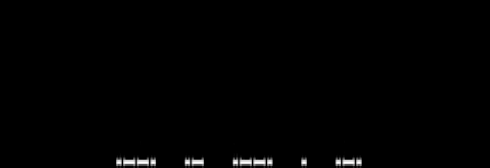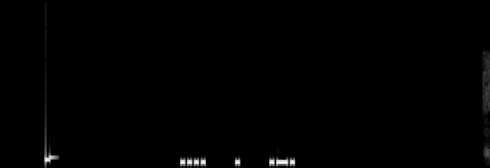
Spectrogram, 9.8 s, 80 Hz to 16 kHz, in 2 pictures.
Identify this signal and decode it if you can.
Morse code, heard as a keyed tone, about 35 wpm, spaced as for 20 wpm, 700 Hz. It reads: PAPER HER
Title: 3x Character Spacing - Top 500 Words - 35wpm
